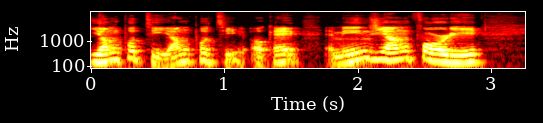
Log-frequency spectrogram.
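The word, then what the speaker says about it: 영포티: 40 means young 40, but in Korean, you gotta pronounce it as young poti, because that's the Korean pronunciation. So the right way to say it is young poti, okay?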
